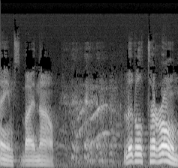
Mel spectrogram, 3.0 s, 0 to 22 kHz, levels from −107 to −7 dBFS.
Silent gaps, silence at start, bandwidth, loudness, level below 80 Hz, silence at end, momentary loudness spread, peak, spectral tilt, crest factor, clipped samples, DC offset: none; 0 s; 9 kHz; -25 LUFS; -62 dBFS; 0 s; 21 LU; -8 dBFS; -7.5 dB/octave; 18 dB; under 0.1%; under 0.1%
